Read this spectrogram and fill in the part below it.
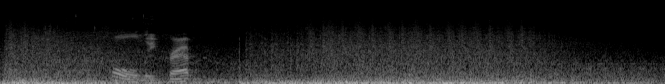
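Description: A massive weapons barrage from an EMP-type ship weapon in the space strategy game Final Theory, a loud sustained roaring rumble of blasts, with a man briefly exclaiming early on.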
